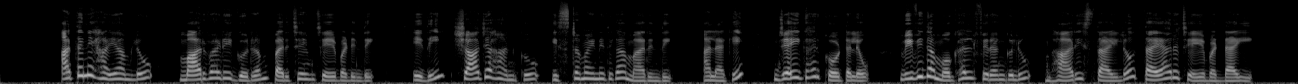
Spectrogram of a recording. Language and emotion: Telugu, neutral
